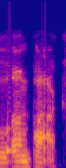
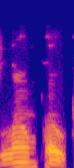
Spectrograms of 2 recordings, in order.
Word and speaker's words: Lompoc: I got a 30-month sentence, and I went to Lompoc. Where's that at? Oh. It's down south by Santa Barbara, and you know, look, everybody says Lompoc, right?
